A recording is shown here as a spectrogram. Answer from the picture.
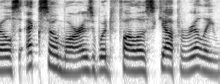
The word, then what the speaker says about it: Schiaparelli: A lot of people very curious, of course, about Schiaparelli. I'm trying to pronounce that with the proper Italian pronunciation of it.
